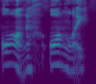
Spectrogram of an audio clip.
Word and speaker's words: only: It looks like only, but it's not. And remember the Y here says E because it's the end of a 2-syllable word, on or only.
